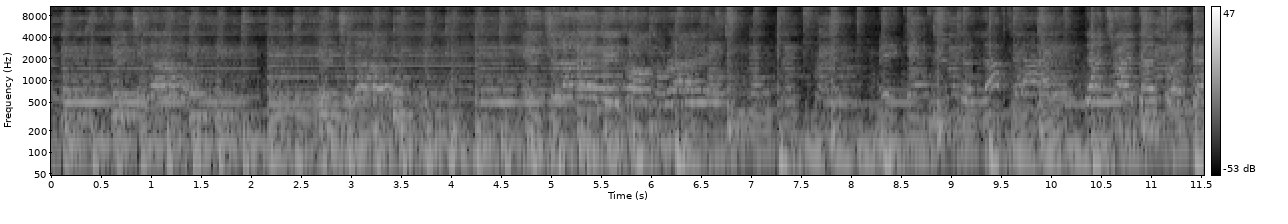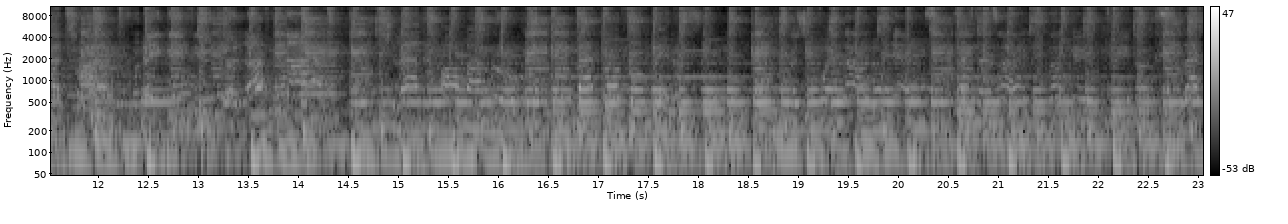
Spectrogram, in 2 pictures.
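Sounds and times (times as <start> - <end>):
person singing: 0.0 - 7.2, 8.3 - 23.0
live band playing: 0.0 - 23.0.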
